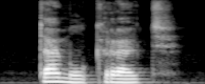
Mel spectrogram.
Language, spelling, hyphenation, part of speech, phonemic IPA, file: Dutch, tuimelkruid, tui‧mel‧kruid, noun, /ˈtœy̯.məlˌkrœy̯t/, Nl-tuimelkruid.ogg
- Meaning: tumbleweed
